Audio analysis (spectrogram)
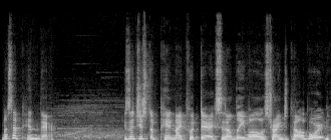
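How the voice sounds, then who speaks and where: A woman's voice: fairly high pitch, fast. A woman doing casual live commentary on a game, chatty, playful and rambling. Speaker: game livestreamer. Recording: livestream with game music behind. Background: game music.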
